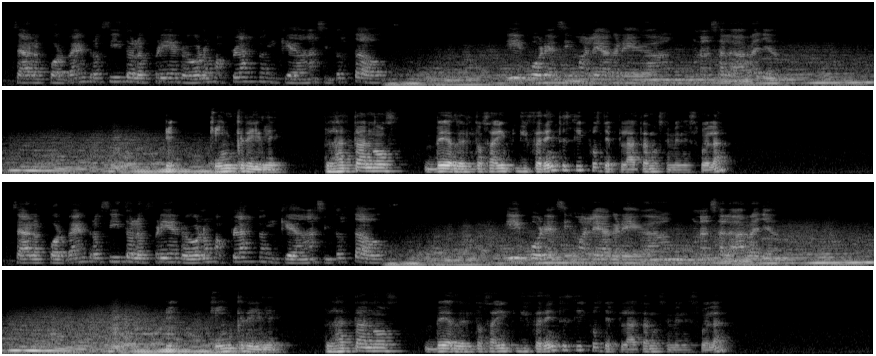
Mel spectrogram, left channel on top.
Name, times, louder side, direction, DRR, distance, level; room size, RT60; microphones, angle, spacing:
voice 1, 0.0-3.8 5.0-7.8, right 3 dB, 85° right, 1.2 m, -32 dB
sound 1, 3.8-11.5, right 3 dB, 40° right, 0.5 m, -29 dB
voice 2, 10.4-11.6 11.9-16.0, left 5 dB, 60° left, 0.4 m, -25 dB
4.2 x 2.5 x 3.7 m
head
